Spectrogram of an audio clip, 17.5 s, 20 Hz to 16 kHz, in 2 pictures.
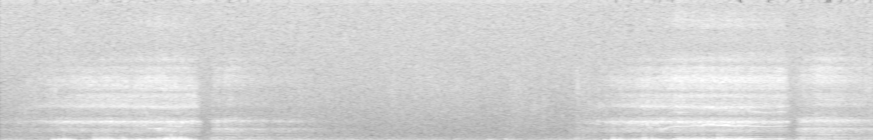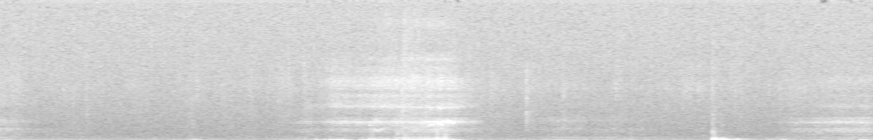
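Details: Elderly female Labrador sleeping: slow, low rumbling snores on each breath, about 10 a minute, with quiet pauses; ordinary sleep snoring.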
